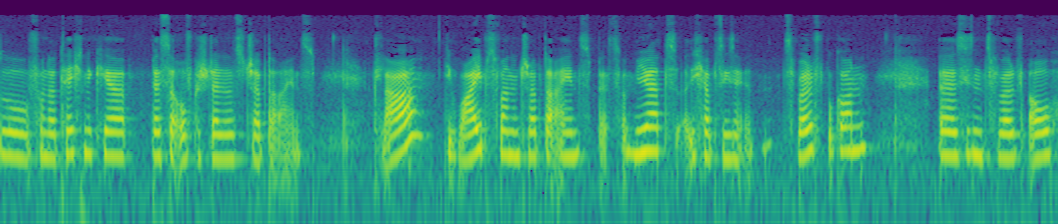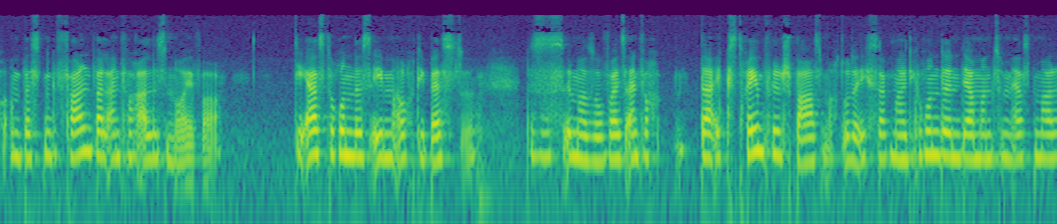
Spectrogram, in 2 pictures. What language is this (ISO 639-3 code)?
deu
